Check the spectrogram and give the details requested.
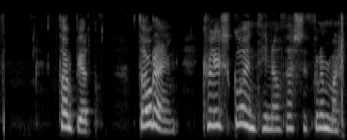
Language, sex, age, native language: Icelandic, female, 12, Icelandic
